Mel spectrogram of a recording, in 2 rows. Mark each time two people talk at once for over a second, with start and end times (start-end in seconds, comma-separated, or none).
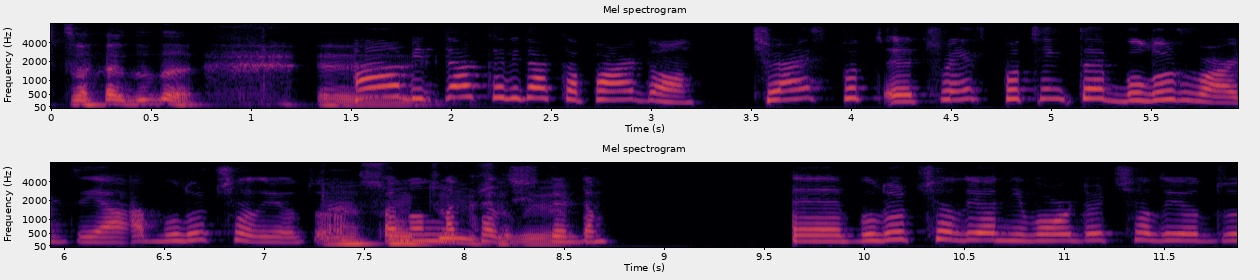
7.3-8.6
